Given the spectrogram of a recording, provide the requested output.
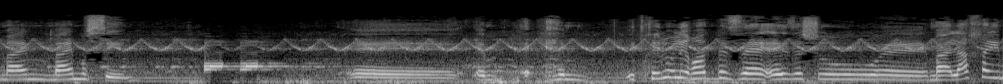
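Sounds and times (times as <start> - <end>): electronic alarm warbling: 0.2 - 7.6.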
